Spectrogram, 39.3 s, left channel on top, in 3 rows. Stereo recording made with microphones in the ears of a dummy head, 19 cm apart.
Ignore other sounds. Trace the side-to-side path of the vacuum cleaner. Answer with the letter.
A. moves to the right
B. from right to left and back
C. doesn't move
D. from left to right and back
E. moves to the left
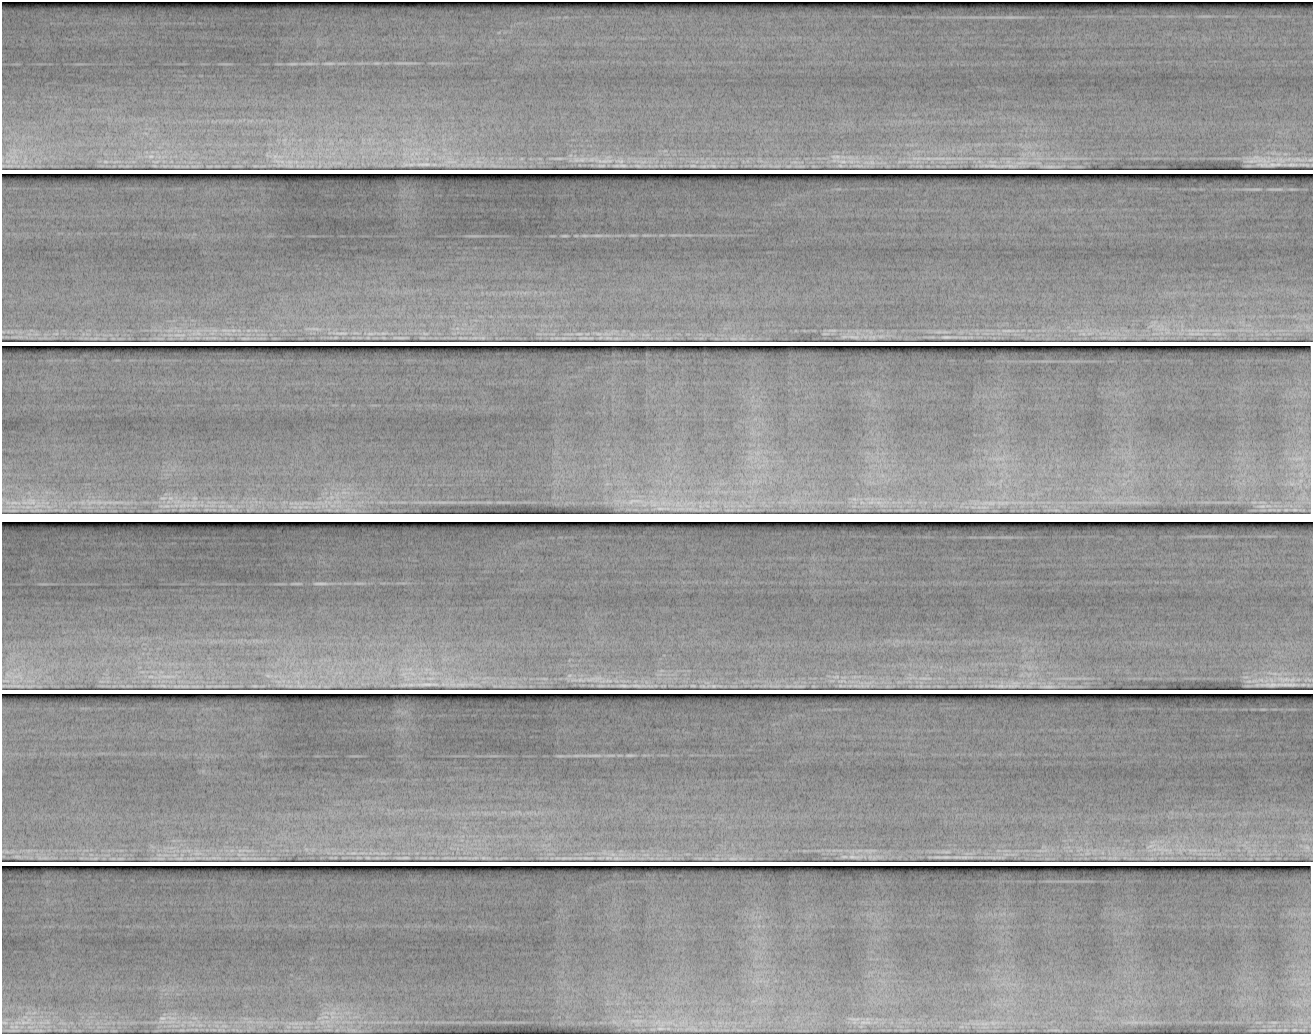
D.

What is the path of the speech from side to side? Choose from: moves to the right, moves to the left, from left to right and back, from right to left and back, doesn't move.
doesn't move.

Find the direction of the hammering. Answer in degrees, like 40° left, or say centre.
30° left.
